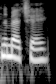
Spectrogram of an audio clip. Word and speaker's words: Nyamekye: I have to say, no, it's Nyamekye. Nope, Waliyaya. That's how you say it.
